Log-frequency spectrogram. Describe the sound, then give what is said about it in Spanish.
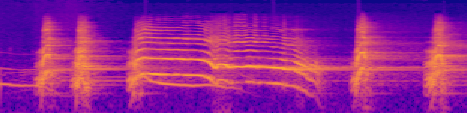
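A small Scottish terrier, out of its kennel in a house's yard in a city, barks sharply twice, lets out a long wavering night howl that sags in pitch, then barks twice more as an alarm, loud with no other sounds. “Ahora nos toca a los perros. Usemos el aullido nocturno. ¡Yo daré la alarma!”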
